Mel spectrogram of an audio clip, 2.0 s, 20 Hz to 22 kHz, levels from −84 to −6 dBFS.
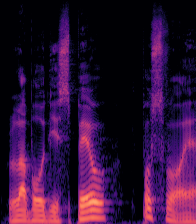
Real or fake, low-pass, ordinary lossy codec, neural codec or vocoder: real; none; none; none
